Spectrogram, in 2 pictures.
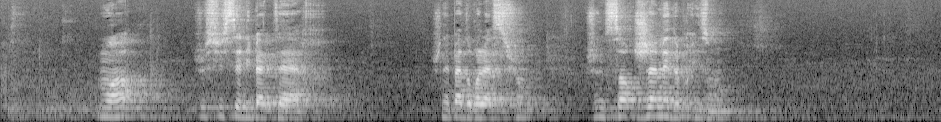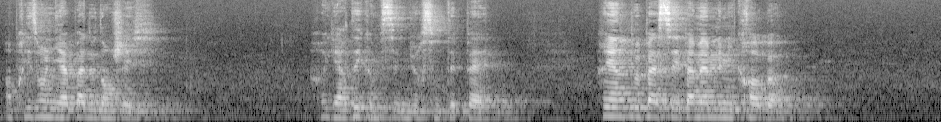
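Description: A young woman speaks slowly and thoughtfully, close by, with pauses.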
